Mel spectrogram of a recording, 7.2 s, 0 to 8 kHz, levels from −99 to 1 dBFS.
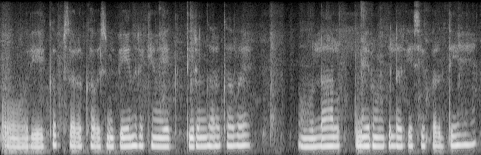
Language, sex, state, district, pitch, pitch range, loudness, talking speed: Rajasthani, female, Rajasthan, Churu, 175 Hz, 170-185 Hz, -15 LUFS, 200 wpm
